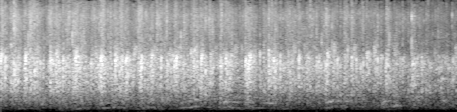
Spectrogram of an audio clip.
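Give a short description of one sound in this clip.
A folk ensemble strums guitars and lutes in a lively rhythm.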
